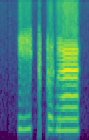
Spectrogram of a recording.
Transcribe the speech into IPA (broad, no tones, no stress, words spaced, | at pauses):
i̤kpə̤ɡ ə̃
